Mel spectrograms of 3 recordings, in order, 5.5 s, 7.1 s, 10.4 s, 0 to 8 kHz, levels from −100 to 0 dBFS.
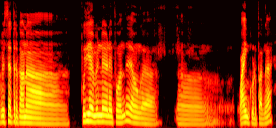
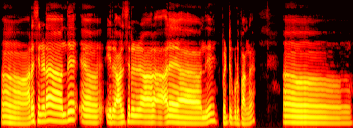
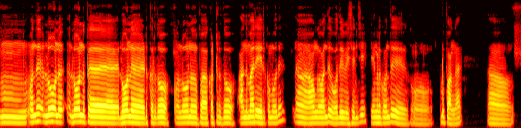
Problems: none marked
